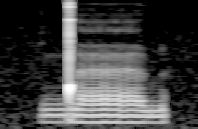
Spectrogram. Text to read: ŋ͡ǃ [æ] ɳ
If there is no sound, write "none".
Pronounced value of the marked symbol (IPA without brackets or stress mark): æ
